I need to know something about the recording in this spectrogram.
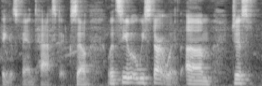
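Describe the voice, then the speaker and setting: A man's voice: on the low side, expressive, moderate pace. A man narrating a tabletop role-playing game as game master, loose and joking, describing scenes with plenty of fillers.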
